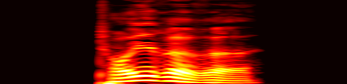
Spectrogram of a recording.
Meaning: inflection of teuer: 1. strong/mixed nominative/accusative feminine singular comparative degree 2. strong nominative/accusative plural comparative degree
- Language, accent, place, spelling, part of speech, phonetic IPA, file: German, Germany, Berlin, teurere, adjective, [ˈtɔɪ̯ʁəʁə], De-teurere.ogg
